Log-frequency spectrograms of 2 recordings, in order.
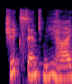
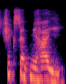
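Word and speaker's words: Csíkszentmihályi: for us to understand how we should pronounce his name so chick sent me high e right and i so we have some people from hungary here i hope i'm pronouncing his name correctly but it's cheek sent me high right or very close to that hopefully then i got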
